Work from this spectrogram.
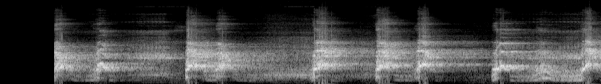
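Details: Three pet Chihuahuas, Jacques, Isabelle and Rachelle, playing together: sharp high yapping barks in quick bursts, about six clusters over six seconds, with short gaps of near silence between them.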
